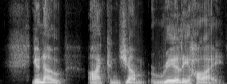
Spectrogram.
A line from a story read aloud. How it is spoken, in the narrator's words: she said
